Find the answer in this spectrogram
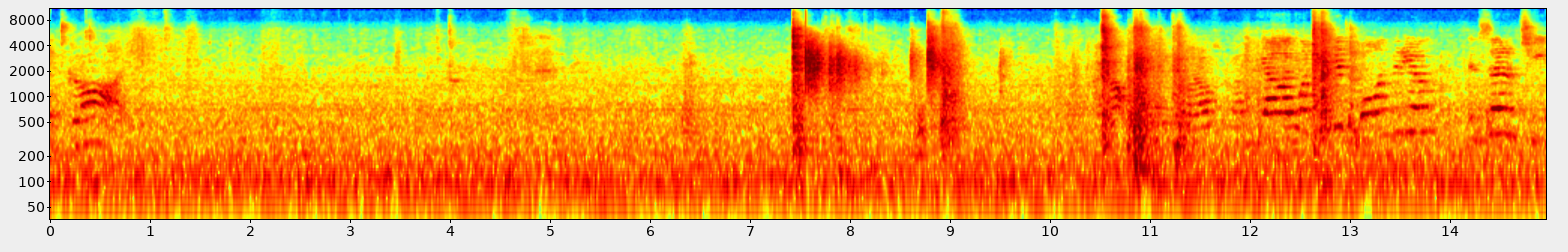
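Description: A low steady rumble with several sharp knocks and bangs in the second half, and faint voices near the end.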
